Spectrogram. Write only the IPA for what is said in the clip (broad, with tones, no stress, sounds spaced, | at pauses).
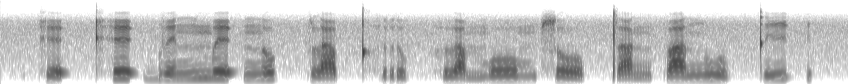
k e˨˩ ʔ kʰ e˥˩ ʔ b e˦˥ n m e˥˩ ʔ n o˥˩ k̚ p l a˨˩ p̚ kʰ r u˨˩ k̚ h ɯ˨˩ a̯ m oː˧ m s oː˨˩ p̚ t a˩˦ ŋ p a˦˥ n w u˨˩ k̚ t i˥˩ ʔ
